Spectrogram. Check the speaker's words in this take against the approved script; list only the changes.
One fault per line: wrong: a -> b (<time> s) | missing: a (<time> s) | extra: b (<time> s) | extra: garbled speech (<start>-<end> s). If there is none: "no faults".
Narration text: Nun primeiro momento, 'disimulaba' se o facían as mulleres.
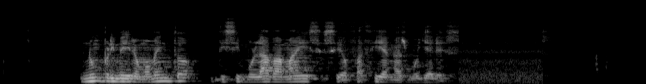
extra: máis (2.9 s)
